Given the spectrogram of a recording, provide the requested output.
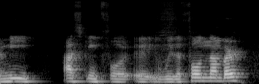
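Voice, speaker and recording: A man's fairly high voice in monotone, flat intonation. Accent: non-native. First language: not English. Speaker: finance YouTuber. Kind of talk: casual commentary. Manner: casual, hesitant with fillers.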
